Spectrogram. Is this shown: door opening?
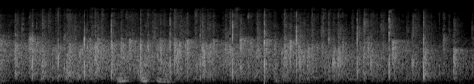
no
